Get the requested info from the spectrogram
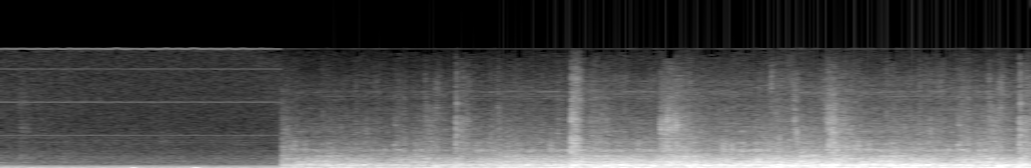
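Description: Quiet room hum, then from about two seconds in a vehicle engine running, growing louder over the next couple of seconds, with a few short high ticks over it.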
